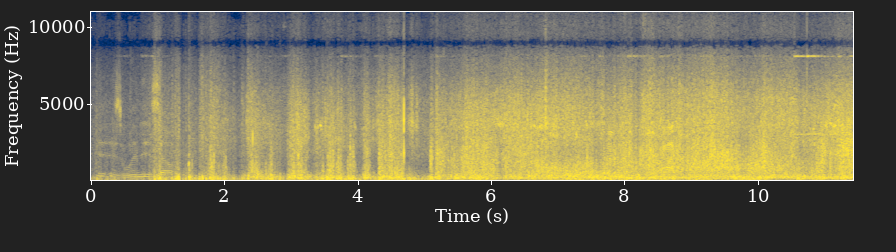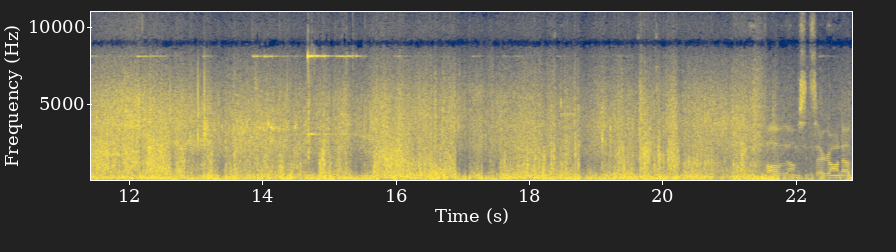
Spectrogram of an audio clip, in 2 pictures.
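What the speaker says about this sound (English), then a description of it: "It is windy as hell." Strong gusty wind roars across the microphone on a hiking trail on the active volcano Nasudake in Tochigi, Japan, in bad weather, loud and constant throughout, with voices faintly under it.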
